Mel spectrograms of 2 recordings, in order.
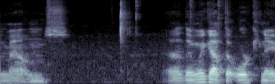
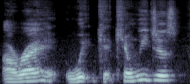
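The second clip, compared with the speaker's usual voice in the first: high-pitched, fed-up plea; exasperated plea; 9 semitones higher than usual. Retold or imitated. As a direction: whine it up high like a fan who's had enough. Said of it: "And it's like".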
